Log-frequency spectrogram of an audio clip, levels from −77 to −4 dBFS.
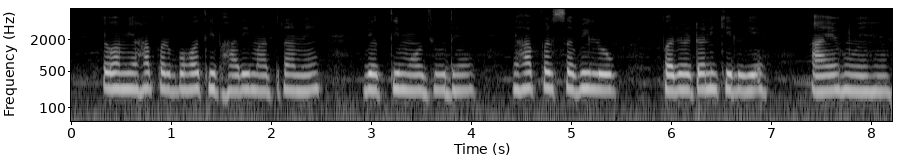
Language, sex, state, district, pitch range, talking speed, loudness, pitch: Hindi, female, Bihar, Kishanganj, 215-230 Hz, 155 wpm, -30 LUFS, 220 Hz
